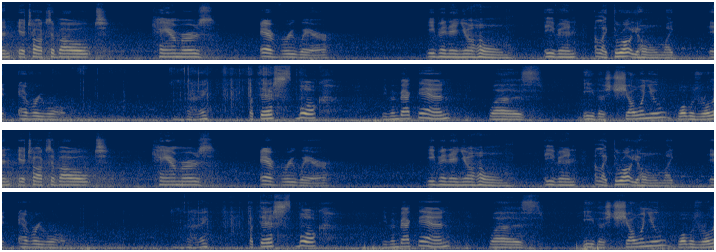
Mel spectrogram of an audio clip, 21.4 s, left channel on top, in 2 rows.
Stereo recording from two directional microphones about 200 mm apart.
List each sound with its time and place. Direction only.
0.0 s speech: 5° left (ahead or behind)
6.4 s speech: 5° left (ahead or behind)
14.3 s speech: 10° left (ahead or behind)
